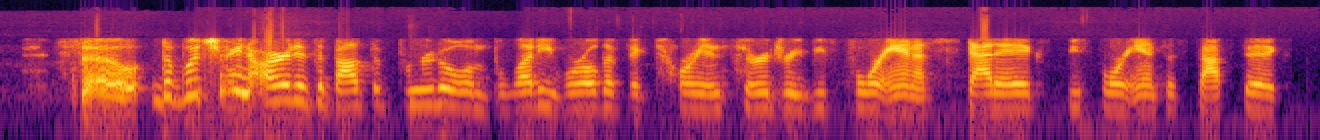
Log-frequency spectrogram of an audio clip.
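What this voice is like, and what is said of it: American Chicago accent. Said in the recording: “I am, yes. This Chicago accent. ... I can't get rid of this accent.”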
